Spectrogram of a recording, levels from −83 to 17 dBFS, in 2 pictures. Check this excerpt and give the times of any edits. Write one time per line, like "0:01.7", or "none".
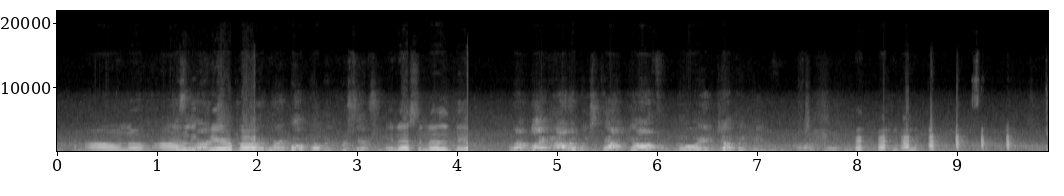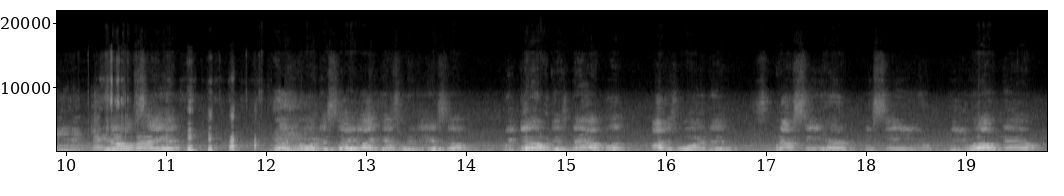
0:04.1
